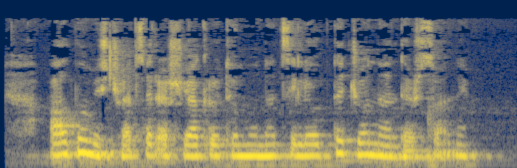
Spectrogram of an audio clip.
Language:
Georgian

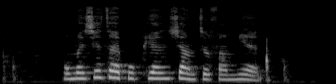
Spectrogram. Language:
Chinese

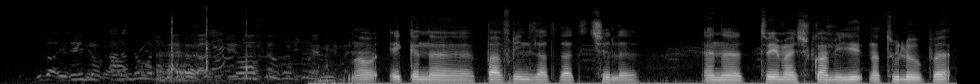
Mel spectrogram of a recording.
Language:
Dutch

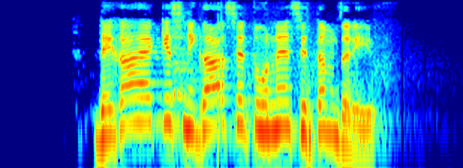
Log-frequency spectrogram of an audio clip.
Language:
Urdu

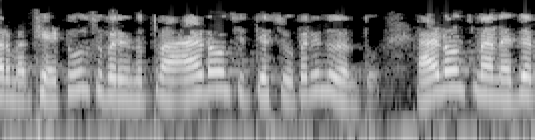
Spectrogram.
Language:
Sanskrit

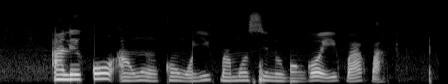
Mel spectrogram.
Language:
Yoruba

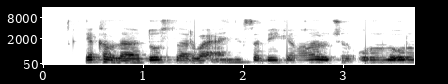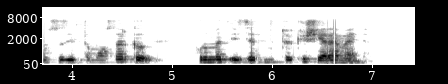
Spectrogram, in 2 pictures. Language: Uzbek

